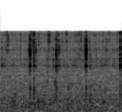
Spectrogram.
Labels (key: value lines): label: ambient
recorder: HydroMoth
